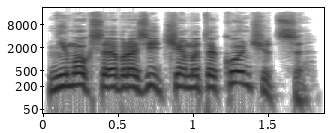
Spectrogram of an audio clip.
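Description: A man puts on a battered, furious man whose voice jumps up high and loud with strain. He groans and hisses threats through his pain. It is an audiobook voice, close and dry. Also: brisk, dry recording.

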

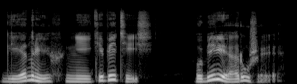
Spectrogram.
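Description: A man's voice: mid-range voice, animated, slightly rough, dry recording, clean studio sound, pitched below the performer's own voice. A man voicing a cautious, placating father. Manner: soft, coaxing, measured.

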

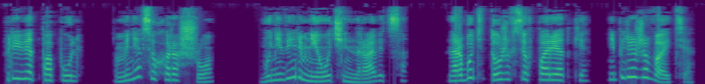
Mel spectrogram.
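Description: A woman's voice: fairly high pitch, very animated, normal speed, a bit bright, dry recording. A cheerful young woman student, as a woman narrator voices her in a spoken story, talking up to her family eager and raised. The sound is dry and near. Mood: upbeat.

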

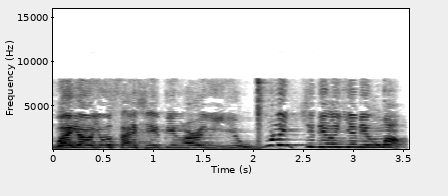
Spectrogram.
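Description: A man's voice: very high-pitched, moderate pace, sharp tone, a little hiss or hum, voice pushed up. A man doing Wu Song, a bold young hero. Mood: commanding. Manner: blunt, commanding rhythmic lines. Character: bold young male hero, commanding and proud.

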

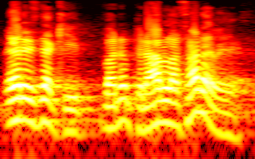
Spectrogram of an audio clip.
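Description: A man's voice: a little high, a little fast. A man with a Canarian Spanish accent, teaching a group of listeners and quizzing them with patient questions. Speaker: teacher giving a talk to students. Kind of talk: classroom talk on word origins. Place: large room with an audience. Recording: lively audience noise around the speaker. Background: crowd of listeners.

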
